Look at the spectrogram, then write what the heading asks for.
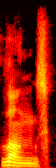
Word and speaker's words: lungs: is uh lungs here instead of saying La lungs with an a sound it's uh uh uh L lungs lungs okay good good all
